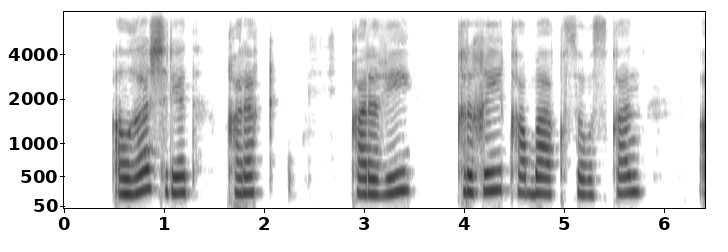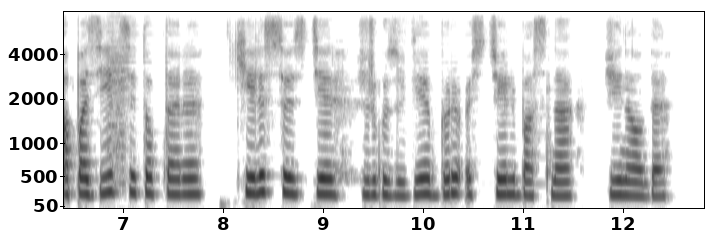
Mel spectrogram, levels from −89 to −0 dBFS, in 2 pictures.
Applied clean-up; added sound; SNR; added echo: neural mask model DeepFilterNet 3.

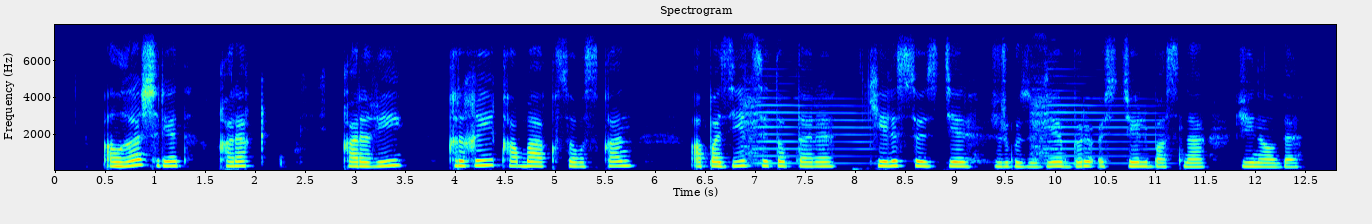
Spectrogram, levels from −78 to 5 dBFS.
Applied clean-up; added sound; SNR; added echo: none; Bowed string instrument; 18 dB; none.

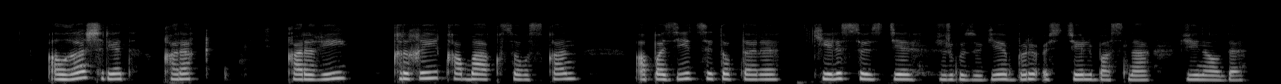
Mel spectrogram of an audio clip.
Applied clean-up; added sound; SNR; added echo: none; none; none; none.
